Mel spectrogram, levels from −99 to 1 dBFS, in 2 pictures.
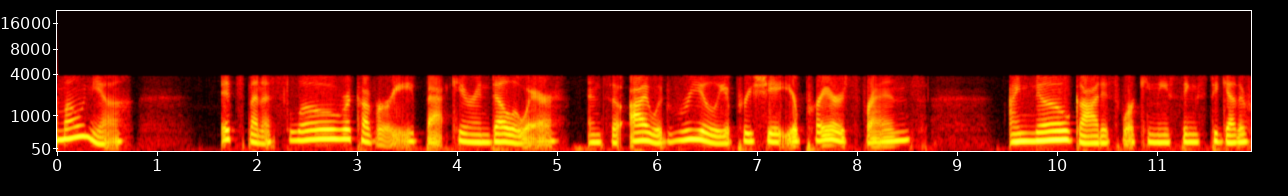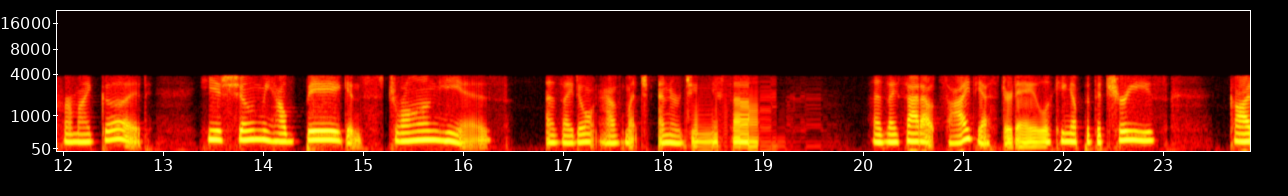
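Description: Throughout the clip there is tandem speech coding. CVSD at 64 kbit/s was decoded and re-encoded through a G.711 A-law link, then coded as CVSD again, so each stage added its errors to the last. The speech sounds rough and noisy. A spectrogram shows nothing above 3.8 kHz.

From 18.21 to 19.73 s, just after "I don't have much", the voice turns into a rigid metallic buzz at 93.8 Hz. This is robotic sound from repeated short buffers, likely caused by audio arriving too seldom, so that chunks of about 11 ms were replayed. The waveform shows near-identical repeating cycles, and the spectrogram shows evenly spaced vertical striations.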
